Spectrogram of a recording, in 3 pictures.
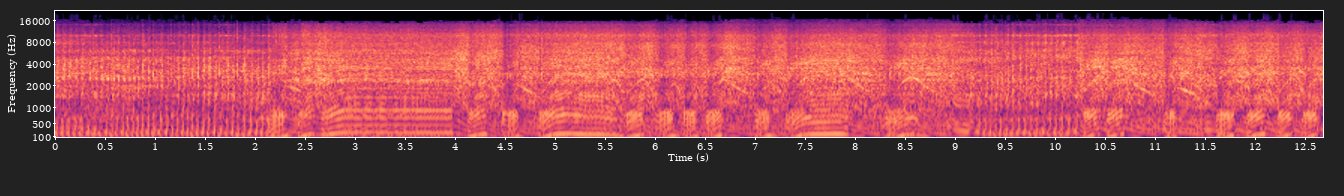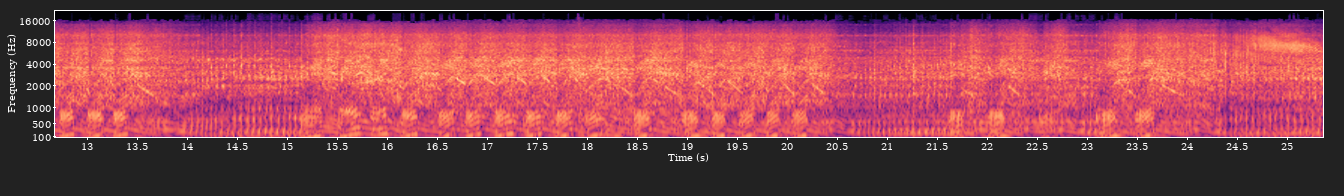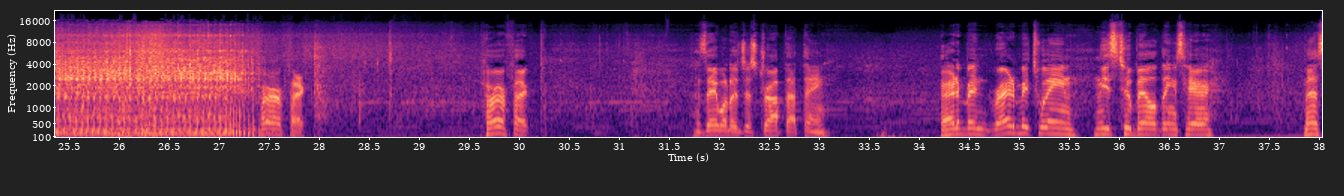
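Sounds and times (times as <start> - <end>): chainsaw cutting wood: 0.0 - 28.7.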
